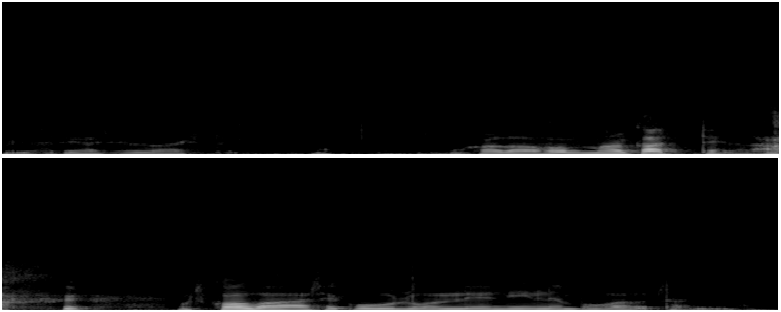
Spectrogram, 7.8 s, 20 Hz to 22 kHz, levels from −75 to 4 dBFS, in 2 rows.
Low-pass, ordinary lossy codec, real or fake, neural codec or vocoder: 7.2 kHz; none; fake; codec, 16 kHz, 2 kbps, X-Codec, HuBERT features, trained on LibriSpeech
